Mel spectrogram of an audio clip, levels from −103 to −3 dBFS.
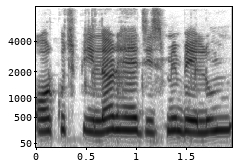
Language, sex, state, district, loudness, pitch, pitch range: Hindi, female, Uttar Pradesh, Hamirpur, -15 LUFS, 235 Hz, 220-245 Hz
